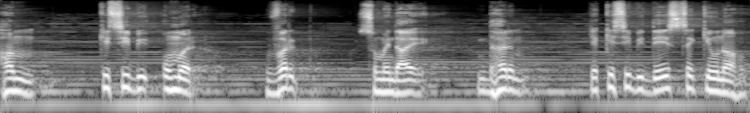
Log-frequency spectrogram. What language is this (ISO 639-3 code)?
hin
